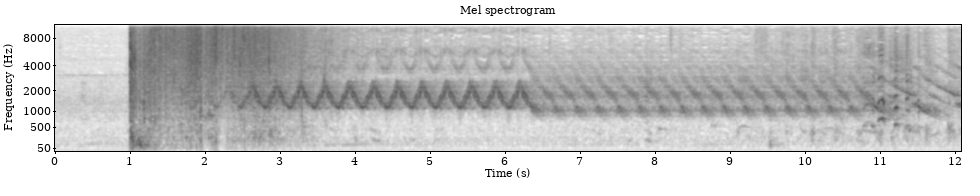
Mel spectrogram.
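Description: A sudden loud explosion about a second in as the snowman bomb goes off, then a car alarm set off by the blast: a warbling tone rising and falling a few times a second, which switches to a different pattern about six seconds in.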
